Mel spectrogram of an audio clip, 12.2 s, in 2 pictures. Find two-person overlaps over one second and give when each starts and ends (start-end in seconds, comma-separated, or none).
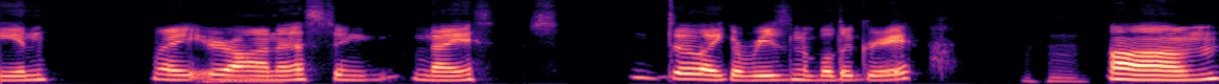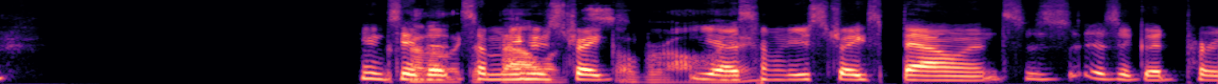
8.1-9.9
